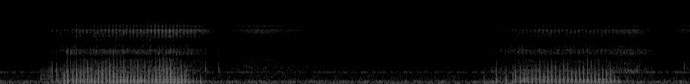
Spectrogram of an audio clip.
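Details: Snoring during sleep: two loud, rough, fluttering inhaled snores separated by a quieter exhale.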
